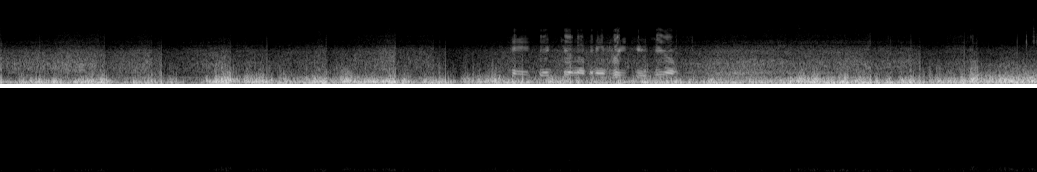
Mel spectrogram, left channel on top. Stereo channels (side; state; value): right; silent; 56 dB below the other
